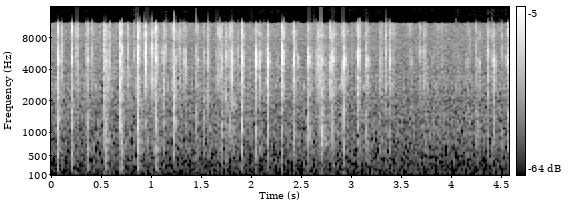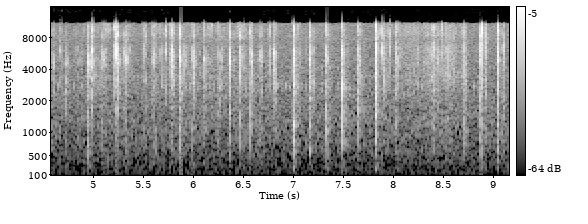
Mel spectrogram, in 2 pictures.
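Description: A black plastic Samsung TV remote, hollow with rubber buttons, is held in the hand while fingertips press and tap its buttons. Dozens of quick, dry, bright clicks and taps come in irregular bursts with short pauses. Each click dies away almost instantly over a faint steady hum.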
